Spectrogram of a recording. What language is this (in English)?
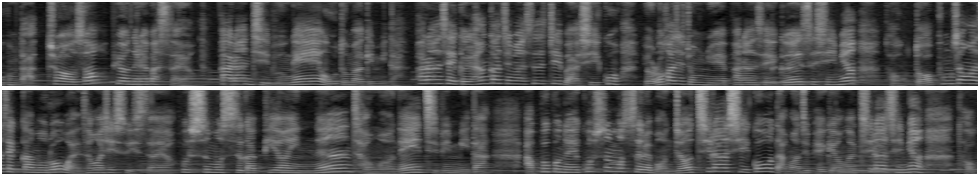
Korean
